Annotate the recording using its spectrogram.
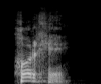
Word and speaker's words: Jorge: The letter J is pronounced the same way. Read word 9. – Lejos. Lejos. – 10. – Juan. – Try word 11. It's the name George. – Jorge.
